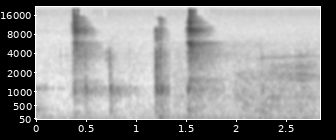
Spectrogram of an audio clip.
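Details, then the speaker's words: 2008 Kawasaki Vulcan 900 Classic LT, laid up eight years, new battery fitted: about five faint dry clicks in under two seconds with no spin; bench test shows the starter pulls 10 amps and only clicks, so it's judged bad and a new one ordered. "I pulled the starter off I tested with my power supply and it's rated it it'll go up to 10 amps and when I touched it to the starter it Peg down a 10 amps and the starter just clicked so I just I thought the starter was bad so I ordered a new starter"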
